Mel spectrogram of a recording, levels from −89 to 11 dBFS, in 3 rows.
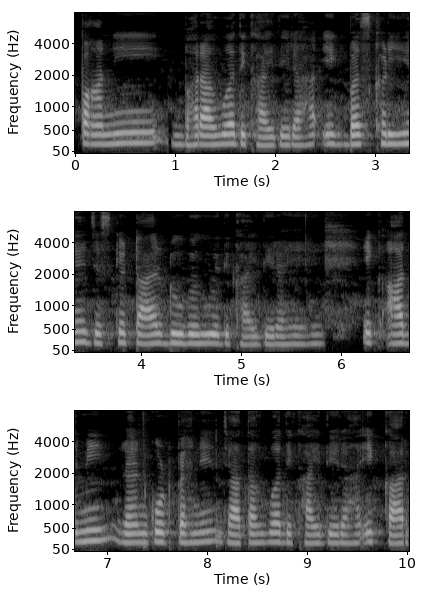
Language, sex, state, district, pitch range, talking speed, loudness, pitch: Hindi, female, Bihar, Begusarai, 185-205 Hz, 185 wpm, -30 LUFS, 195 Hz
